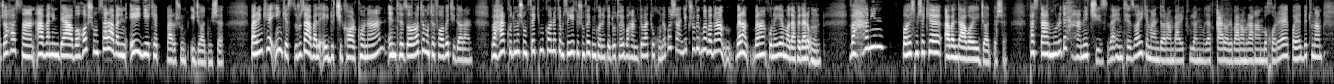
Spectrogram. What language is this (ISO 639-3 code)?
fas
